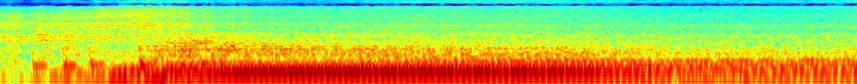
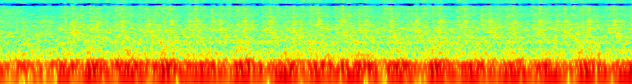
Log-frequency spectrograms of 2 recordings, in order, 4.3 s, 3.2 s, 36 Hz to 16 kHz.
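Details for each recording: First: Trans Am WS6 LS V8 with long tube headers, cold start after new valvetrain install: flares then settles to steady idle with header rasp, injector noise and slight piston slap fading as it warms; no valvetrain tick, earlier noise gone. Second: Pontiac Trans Am WS6 heads/cam LS V8 at first startup after installing CHE trunnions, billet rocker pedestals and new pushrods of changed length: quick light ticking over a loping idle on both banks, suspected valvetrain noise; valve covers to be pulled.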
